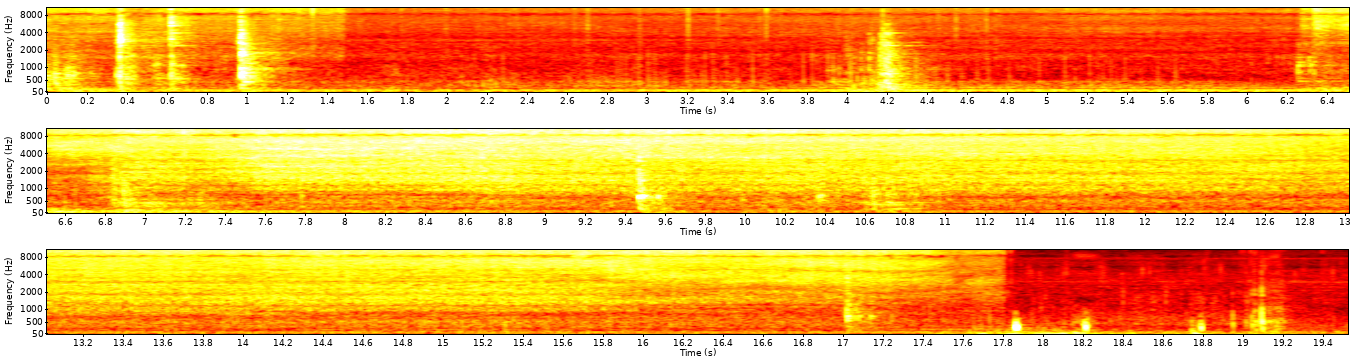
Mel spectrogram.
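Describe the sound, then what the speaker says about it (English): A loud, steady bubbling hiss from beans boiling in a pot on the heat, with scattered clinks and knocks before and after. "As soon as it comes to a boil is when you know that the beans cooked."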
